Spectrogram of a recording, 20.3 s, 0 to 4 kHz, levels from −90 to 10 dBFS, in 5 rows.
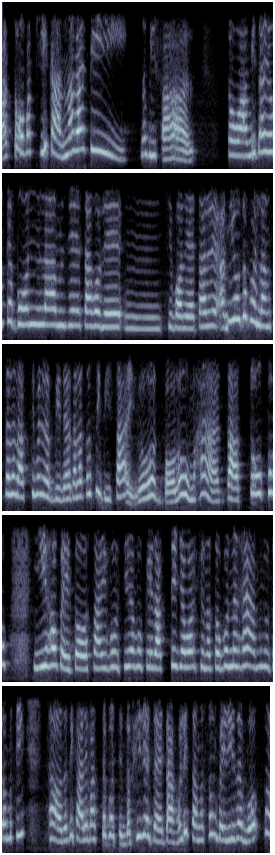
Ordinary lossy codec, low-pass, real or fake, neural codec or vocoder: none; 3.6 kHz; fake; codec, 16 kHz, 0.4 kbps, LongCat-Audio-Codec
